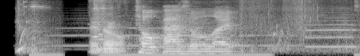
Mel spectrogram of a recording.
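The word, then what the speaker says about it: t+pazolite: I suddenly started singing Oshama Scramble from Tipazolite. I Or know. Topazolite. That's how you pronounce his name.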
